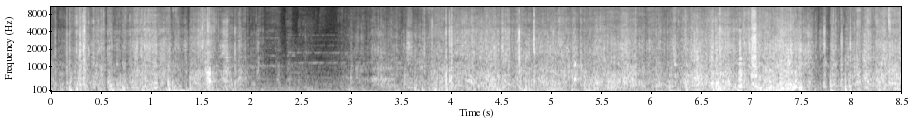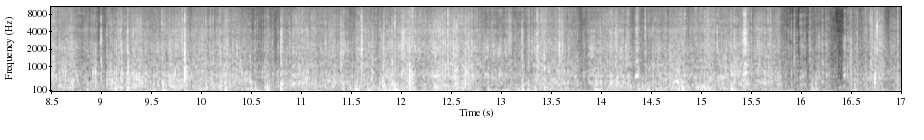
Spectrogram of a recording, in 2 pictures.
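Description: Latex modelling balloons squeaking and rubbing against each other as they are twisted together by hand, with crinkly handling noise. There is a short quieter pause about two seconds in.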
